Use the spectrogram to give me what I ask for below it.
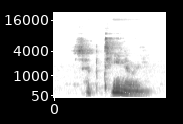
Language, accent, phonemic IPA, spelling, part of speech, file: English, Southern England, /sɛpˈtiːnəɹi/, septenary, adjective / noun, LL-Q1860 (eng)-septenary.wav
- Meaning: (adjective) 1. Consisting of or containing seven 2. Of seventh rank or order 3. Lasting seven years; continuing seven years; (noun) 1. A group of seven things 2. A period of seven years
